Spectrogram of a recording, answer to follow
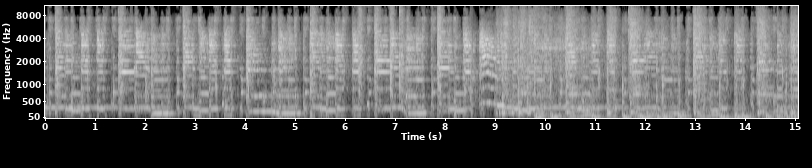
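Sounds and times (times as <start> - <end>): plucked guitar music: 0.0 - 15.0
bass line: 9.2 - 15.0.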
